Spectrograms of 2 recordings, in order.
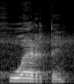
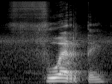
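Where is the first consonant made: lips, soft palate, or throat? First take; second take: throat; lips. First: The first sound is a breathy throat friction. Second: The first sound is made with lip and teeth. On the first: "se puede realizar como una glotal fricativa" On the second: "como una fricativa labiodental sorda típica, como en f"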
